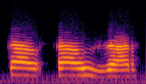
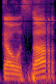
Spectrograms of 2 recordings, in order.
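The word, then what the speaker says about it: الكوثر: Inna a'tayna kauzar. Ya. Di sini pengucapan ain itu lebih harus lembut lagi. A'tayna, kemudian kautsar tadi terdengar seperti za, kautsar.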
